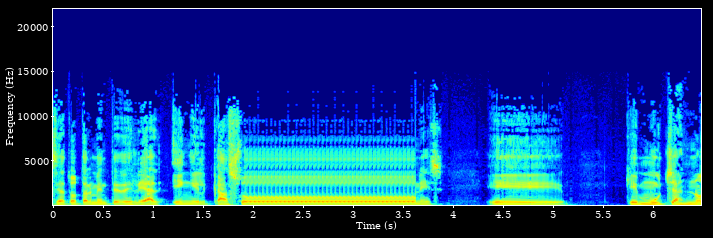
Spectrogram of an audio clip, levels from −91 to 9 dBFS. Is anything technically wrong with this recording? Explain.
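Yes. A system hang loop runs from 1.96 to 3.62 s, just after "totalmente desleal en el". The system froze while the audio hardware kept replaying its ring buffer, so one 42.67 ms slice, which fits a 2048-sample buffer, repeats 39 times as a rapid stuttering buzz at 23.4 Hz.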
